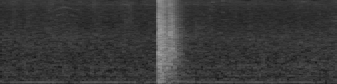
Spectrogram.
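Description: A glass bottle clinks once against a counter.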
